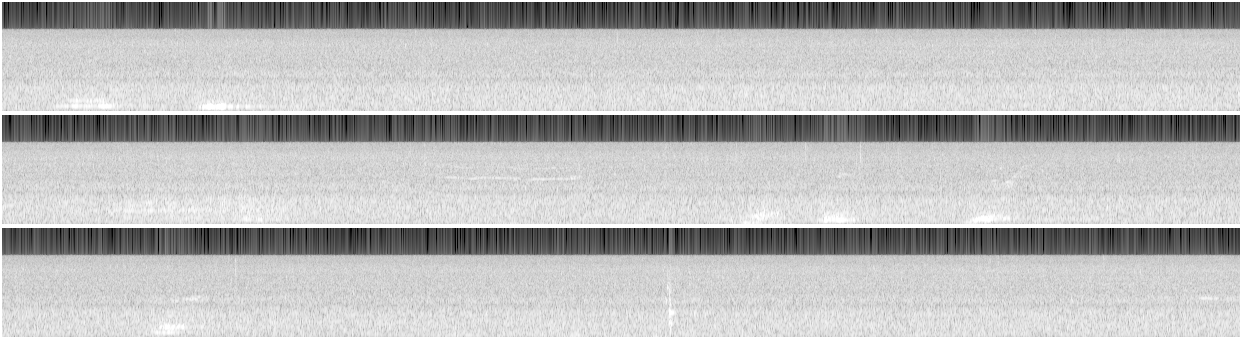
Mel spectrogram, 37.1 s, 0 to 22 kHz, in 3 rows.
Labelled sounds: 17.0	18.2	humpback whale, 1.8 to 3.0 kHz

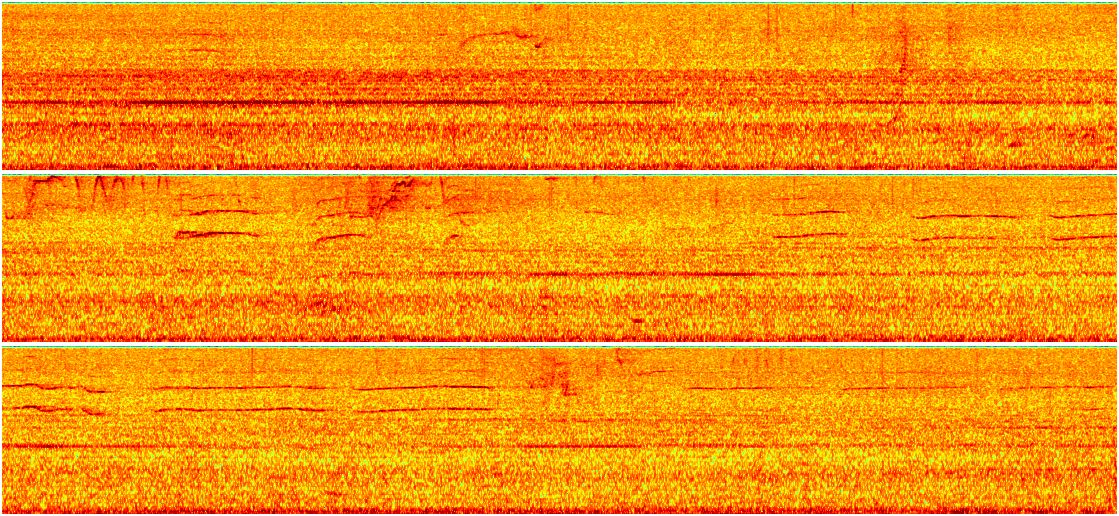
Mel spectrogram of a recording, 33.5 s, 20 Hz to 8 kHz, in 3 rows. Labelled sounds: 12.8	13.8	killer whale, 2.5 to 5.4 kHz
18.8	19.6	killer whale, 1.8 to 5.1 kHz
20.2	20.9	killer whale, 2.3 to 3.8 kHz
24.6	27.2	killer whale, 1.8 to 4.5 kHz
28.6	29.0	killer whale, 4.6 to 5.1 kHz

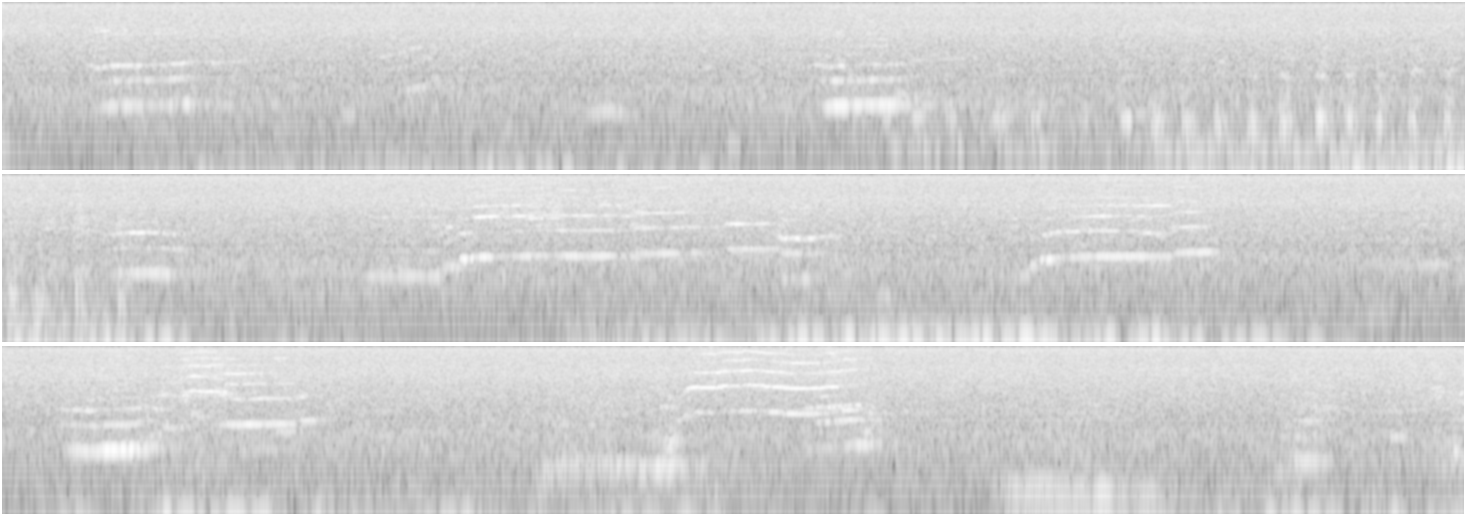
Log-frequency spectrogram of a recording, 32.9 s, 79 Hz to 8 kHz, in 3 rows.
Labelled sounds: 0.6	1.7	humpback whale, 0.86 to 1.6 kHz
6.1	6.8	humpback whale, 0.86 to 1.5 kHz
11.7	12.2	humpback whale, 1.5 to 1.7 kHz
14.4	16.1	humpback whale, 0.80 to 3.4 kHz
16.4	17.3	humpback whale, 0.86 to 2.1 kHz
18.8	20.1	humpback whale, 0.80 to 4.2 kHz
22.4	24.2	humpback whale, 0.83 to 5.8 kHz
27.0	28.5	humpback whale, 0.93 to 7.1 kHz

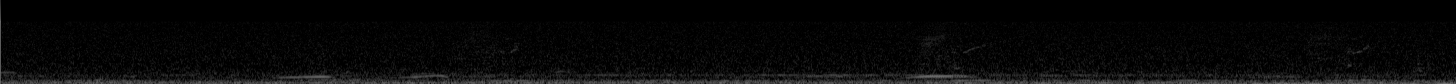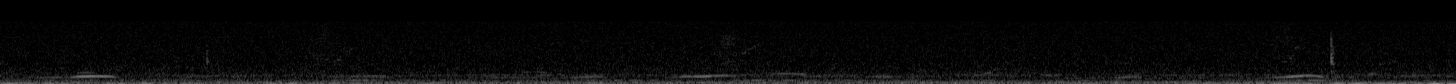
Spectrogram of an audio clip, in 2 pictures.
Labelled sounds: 9.6	9.9	humpback whale, 1.6 to 2.5 kHz
13.5	13.8	humpback whale, 1.6 to 2.4 kHz

